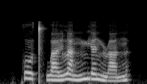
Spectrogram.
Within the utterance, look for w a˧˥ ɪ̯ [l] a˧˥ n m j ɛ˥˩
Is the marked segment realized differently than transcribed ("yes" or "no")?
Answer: no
